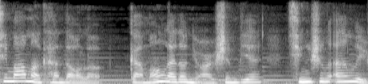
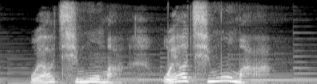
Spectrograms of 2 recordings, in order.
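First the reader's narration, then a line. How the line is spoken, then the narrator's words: Sobbing. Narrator (Chinese): 袁心 忍不住就呜呜地哭了 一边哭一边说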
